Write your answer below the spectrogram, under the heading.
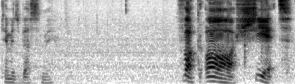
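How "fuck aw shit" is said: loud exasperated swearing; real annoyance at being beaten; frustrated curse. Real, not acted. Losing a fight in game.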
